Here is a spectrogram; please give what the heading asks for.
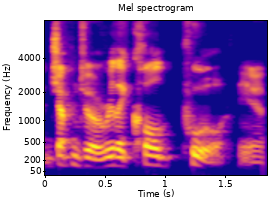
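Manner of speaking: ordinary talk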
